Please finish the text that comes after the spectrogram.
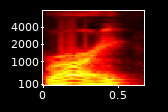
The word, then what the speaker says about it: Ruairi: He says they pronounce it Rory. Rur- It looks like Ruairi. I don't know, but you know it's Irish Gaelic.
